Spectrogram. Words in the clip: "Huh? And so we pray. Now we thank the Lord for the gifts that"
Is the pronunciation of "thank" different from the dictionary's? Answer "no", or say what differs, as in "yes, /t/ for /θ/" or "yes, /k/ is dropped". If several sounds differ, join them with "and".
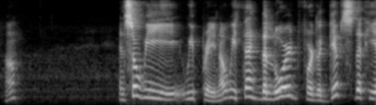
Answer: no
